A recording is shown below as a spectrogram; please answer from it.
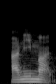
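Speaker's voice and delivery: Animal run together, ah-nee-MAHL; Spanish "Animal" with open a sounds; Spanish pronunciation. Shown as a demonstration. Teacher joins the syllables back up, Spanish Animal. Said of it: "focusing on the vowel sounds".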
